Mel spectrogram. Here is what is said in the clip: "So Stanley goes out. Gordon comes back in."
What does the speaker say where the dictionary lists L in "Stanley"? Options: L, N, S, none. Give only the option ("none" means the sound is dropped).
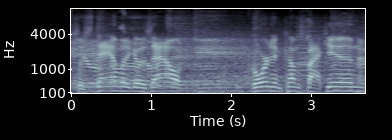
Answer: L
